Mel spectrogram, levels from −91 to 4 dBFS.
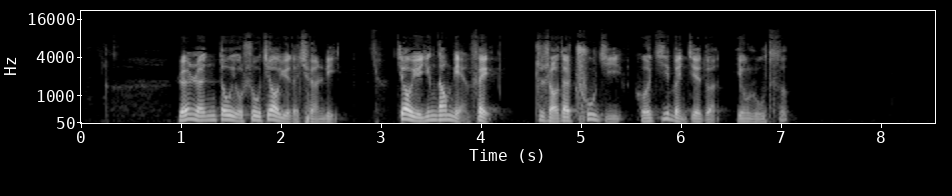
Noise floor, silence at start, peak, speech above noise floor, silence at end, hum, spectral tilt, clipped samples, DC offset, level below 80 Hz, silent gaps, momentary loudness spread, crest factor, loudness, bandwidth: -89 dBFS; 1 s; -4 dBFS; 64 dB; 1.5 s; none; -5 dB/octave; under 0.1%; under 0.1%; -58 dBFS; none; 16 LU; 24 dB; -26 LUFS; 10 kHz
